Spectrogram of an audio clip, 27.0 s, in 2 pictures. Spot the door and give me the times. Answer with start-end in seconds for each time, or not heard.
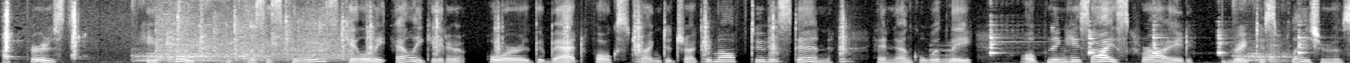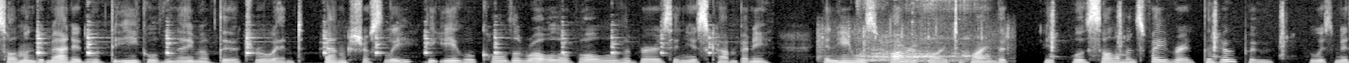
1.3-2.8, 12.3-12.9, 22.1-23.5.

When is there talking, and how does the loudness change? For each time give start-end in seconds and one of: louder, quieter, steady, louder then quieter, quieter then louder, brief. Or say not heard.
0.0-0.8 brief
1.4-26.9 steady.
